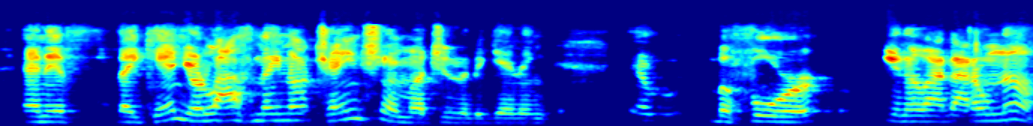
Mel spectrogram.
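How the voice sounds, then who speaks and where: A high-pitched man in a Southern Appalachian accent, at a moderate pace with ordinary pitch variation and long, frequent pauses. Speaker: former freemason. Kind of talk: podcast interview. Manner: halting.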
